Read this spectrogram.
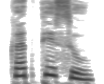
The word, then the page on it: ಕತ್ಥಿಸು: katthisu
